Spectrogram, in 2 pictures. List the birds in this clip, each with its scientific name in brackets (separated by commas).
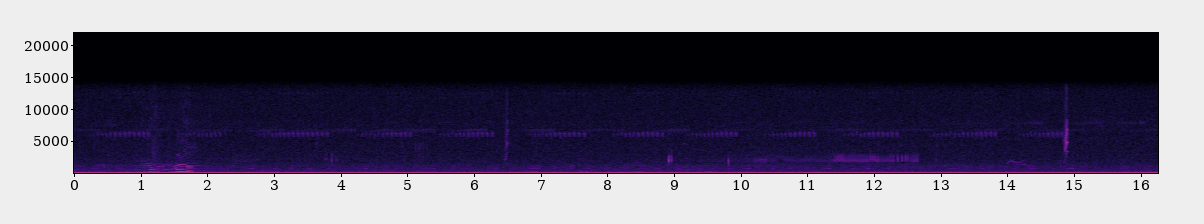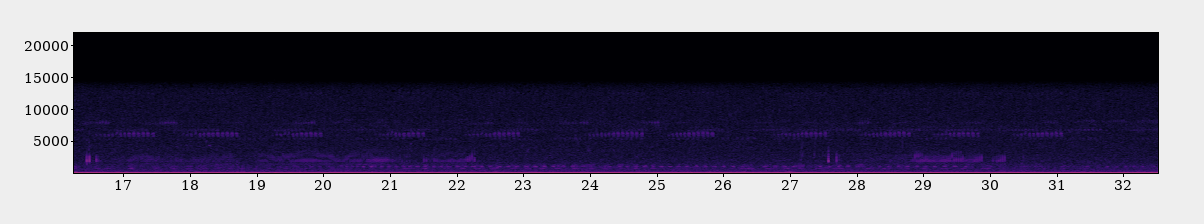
Egyptian Goose (Alopochen aegyptiaca), Garganey (Spatula querquedula)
